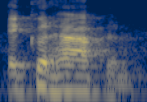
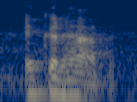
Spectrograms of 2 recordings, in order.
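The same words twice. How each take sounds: First: Said in the usual way. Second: Much softer, under the breath; quiet muttered repeat; quiet aside. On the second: Real, not acted. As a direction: murmur it again to yourself. Repeats line to himself.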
